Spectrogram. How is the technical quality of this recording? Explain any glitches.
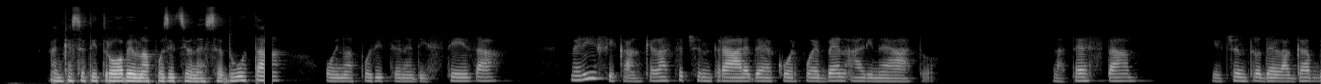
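Quality drops partway through. From 2.64 s to the end, the audio sounds like the input switched to a poorer device: after an 80 ms gap, it turns duller and boxier, nothing above 3.8 kHz, about 5 dB quieter, with a faint new noise floor. A spectrogram shows the top band cut off flat; the waveform shows a brief flatline and smaller amplitude.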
